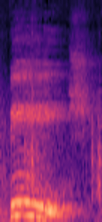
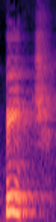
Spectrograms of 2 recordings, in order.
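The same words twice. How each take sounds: First: Beach with a stretched long ee. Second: Bitch with a short, high, quick i. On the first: Teacher modelling beach's long vowel. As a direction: hold the ee in beach. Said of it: "con su doble vocal". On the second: Teacher contrasting bitch with beach. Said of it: "si decimos". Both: Shown as a demonstration.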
